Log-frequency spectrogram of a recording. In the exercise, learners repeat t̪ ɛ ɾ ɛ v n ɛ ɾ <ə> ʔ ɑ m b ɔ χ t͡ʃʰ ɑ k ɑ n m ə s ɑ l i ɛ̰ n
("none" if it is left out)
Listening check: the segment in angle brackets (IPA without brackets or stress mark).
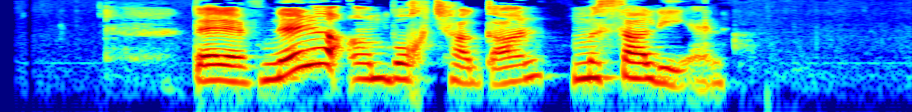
ə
